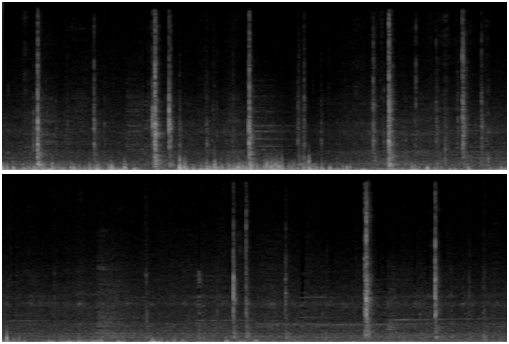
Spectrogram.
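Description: Irregular metallic clicks and clinks of a curtainside trailer's strap buckle and tensioner mechanism being worked by hand, over a low rumble that eases about halfway through.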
